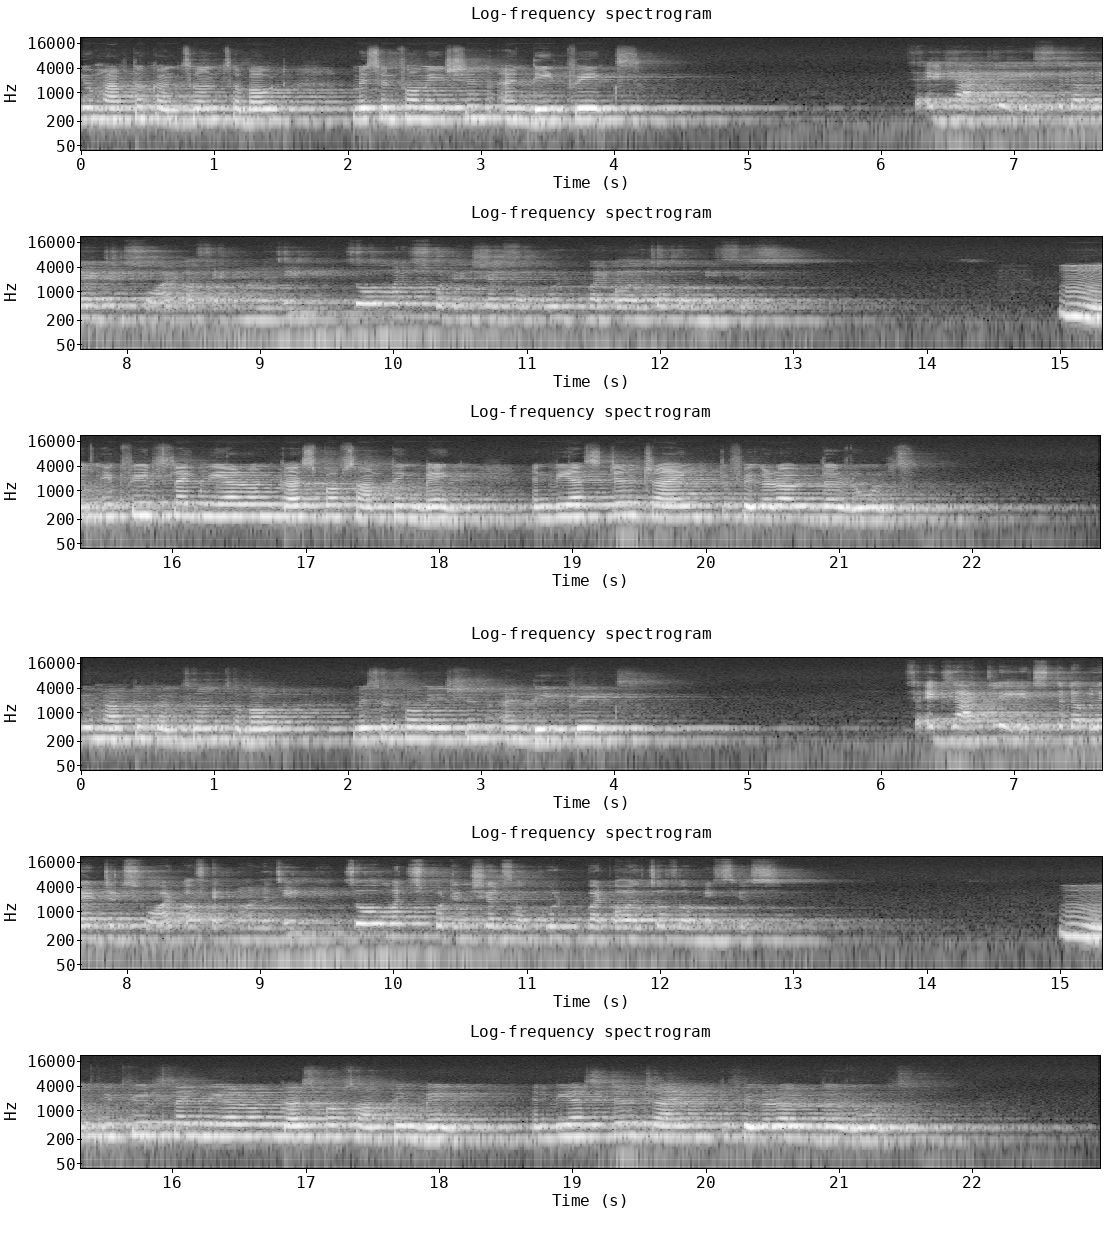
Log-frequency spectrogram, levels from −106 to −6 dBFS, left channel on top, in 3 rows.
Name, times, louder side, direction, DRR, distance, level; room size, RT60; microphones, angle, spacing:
voice 1, 0.0-1.6 2.0-4.2 15.0-18.2 18.7-21.5, left 1 dB, 60° left, 4 dB, 1.9 m, -17 dB
voice 2, 6.2-12.9, right 2 dB, 65° right, 4 dB, 4.0 m, -22 dB
29.0 x 17.5 x 9.3 m, 2.6 s
head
